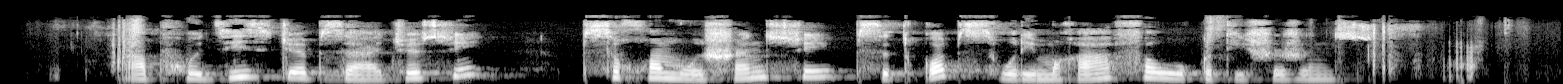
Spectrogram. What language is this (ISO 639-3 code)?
kbd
